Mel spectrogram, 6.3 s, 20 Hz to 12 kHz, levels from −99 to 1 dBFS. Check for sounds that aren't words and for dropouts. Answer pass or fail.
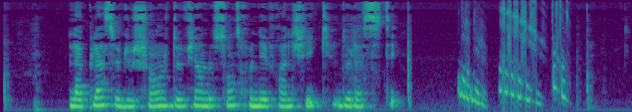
fail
